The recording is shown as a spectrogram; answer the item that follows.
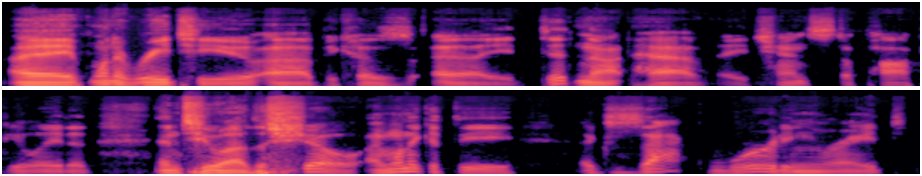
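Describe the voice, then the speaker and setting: Deep-voiced man hosting a news show. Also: normal speed, warm tone, dry recording. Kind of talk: casual news commentary.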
